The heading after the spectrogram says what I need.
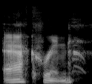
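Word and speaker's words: Akron: pedophilic Goblin King of Acron Ohio it's pronounced akine who cares same thing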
